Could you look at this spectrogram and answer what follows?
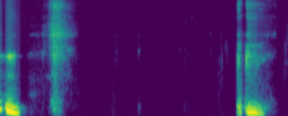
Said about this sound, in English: I'm just trying to hold back these yawns. I don't know why they keep coming so much.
